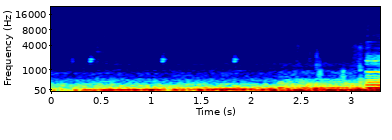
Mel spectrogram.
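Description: Tesla Model Y Long Range cruising with a boat trailer hitched behind, a steady low road rumble filling the cabin, with a few faint high chirps and a brighter rattle toward the end.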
